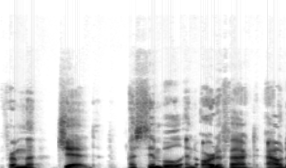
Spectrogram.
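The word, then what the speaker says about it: Djed: behind a curious name the jed which when written out in a latin alphabet is spelled d-j-e-d was a symbol used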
